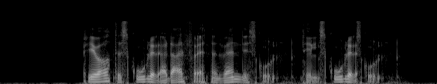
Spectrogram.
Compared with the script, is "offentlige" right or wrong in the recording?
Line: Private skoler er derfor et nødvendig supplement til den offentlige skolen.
wrong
